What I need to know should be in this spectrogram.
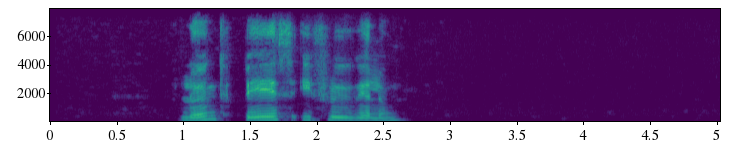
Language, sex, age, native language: Icelandic, female, 50-59, Dutch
